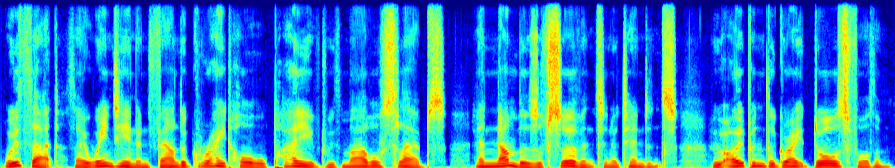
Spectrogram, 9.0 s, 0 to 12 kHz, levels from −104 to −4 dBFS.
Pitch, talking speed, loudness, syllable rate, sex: 150 Hz, 180 wpm, -17 LUFS, 4.4 syllables/s, male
